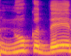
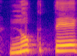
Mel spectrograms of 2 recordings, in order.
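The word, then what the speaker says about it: 늑대: लेकिन नीचे के तरफ ग आ गया, साइड की तरफ द आ गया, तो ग का उच्चारण नीचे आ जाने पर क करेंगे, द का उच्चारण साइड में जाकर रिप्लेस करके त करेंगे। मतलब अब नुक दे नहीं करके हमें क्या करना होगा? नुकते करना होगा।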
